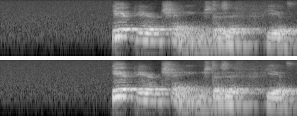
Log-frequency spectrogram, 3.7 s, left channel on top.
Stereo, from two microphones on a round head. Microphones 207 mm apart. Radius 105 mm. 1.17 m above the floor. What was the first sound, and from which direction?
A man speaking, 40° right (ahead or behind).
